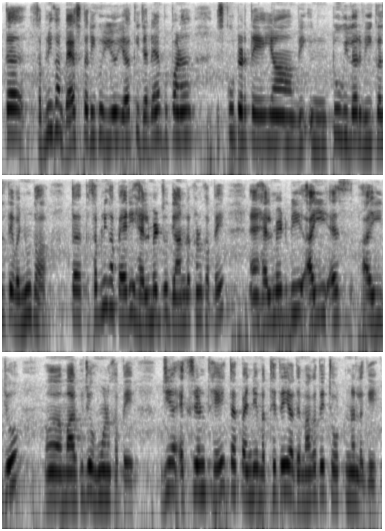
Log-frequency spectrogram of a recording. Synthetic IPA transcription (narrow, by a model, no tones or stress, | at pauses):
t̪ɐsɐbʱɪnikʰãːbɛːsʈt̪ɐɾiːkoɪɦoɪɦaːkid͡ʑɐɗɦɪ̃bɪpɐɽ̃ | ɪskuːʈəɾt̪ejãʋiʈuːʋiləɾʋiːɦɪkəlt̪eʋɐɲũt̪ʰaː | t̪ɐsɐbʱɪnikʰãːpɐɦɪɾiɦeːlmeːʈd͡ʑod̪ʱjaːnɾɐkʰəɽ̃kʰɐpeɛ̃ːɦeːlmeːʈbɪaːiɛːsaːid͡ʑoː | maːɾɡd͡ʑoːɦuəɽ̃kʰɐpe | d͡ʑiːə̃ʔɛːksiɖə̃ɳʈ̚t̪ʰet̪ɐpɐ̃ɦɪ̃ɲd͡ʑemɐt̪ʰet̪ejãd̪ɪmaːɡt̪et͡ɕoːʈnɐlɐɠeː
